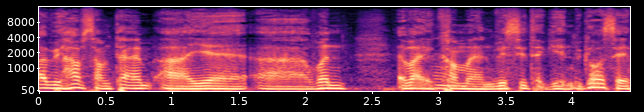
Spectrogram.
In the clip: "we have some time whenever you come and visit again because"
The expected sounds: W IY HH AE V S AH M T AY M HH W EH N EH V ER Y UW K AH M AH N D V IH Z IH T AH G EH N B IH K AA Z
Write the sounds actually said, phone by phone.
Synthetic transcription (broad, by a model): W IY HH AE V S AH M T AY M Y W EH N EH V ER Y UW K AH M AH N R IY S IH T AH G EH N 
